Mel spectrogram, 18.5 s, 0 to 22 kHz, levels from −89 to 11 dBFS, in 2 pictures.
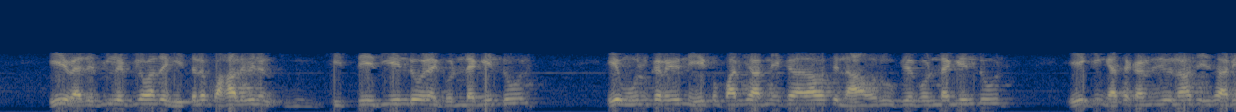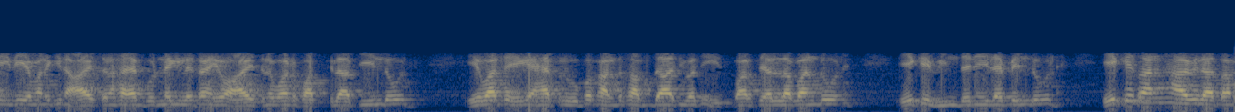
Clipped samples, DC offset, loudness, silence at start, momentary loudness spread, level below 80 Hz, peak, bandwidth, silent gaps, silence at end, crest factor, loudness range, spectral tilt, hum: under 0.1%; under 0.1%; -28 LUFS; 0.4 s; 11 LU; -64 dBFS; -10 dBFS; 3.3 kHz; none; 0 s; 20 dB; 2 LU; -7 dB/octave; none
